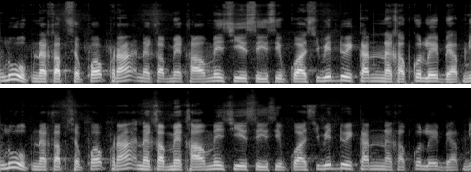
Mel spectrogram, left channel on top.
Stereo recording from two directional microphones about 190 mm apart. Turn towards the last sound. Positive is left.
turn(degrees=20)  # may be behind; listen again after turning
